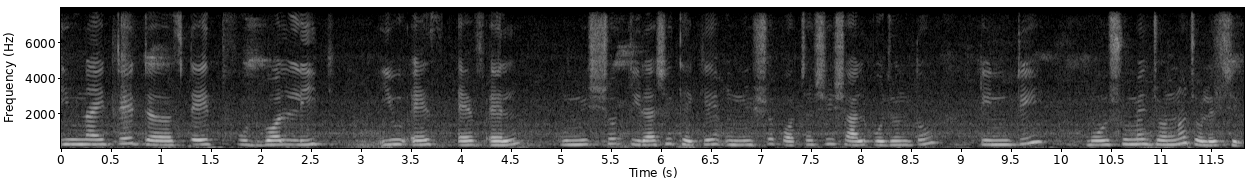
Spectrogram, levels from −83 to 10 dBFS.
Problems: constant background noise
